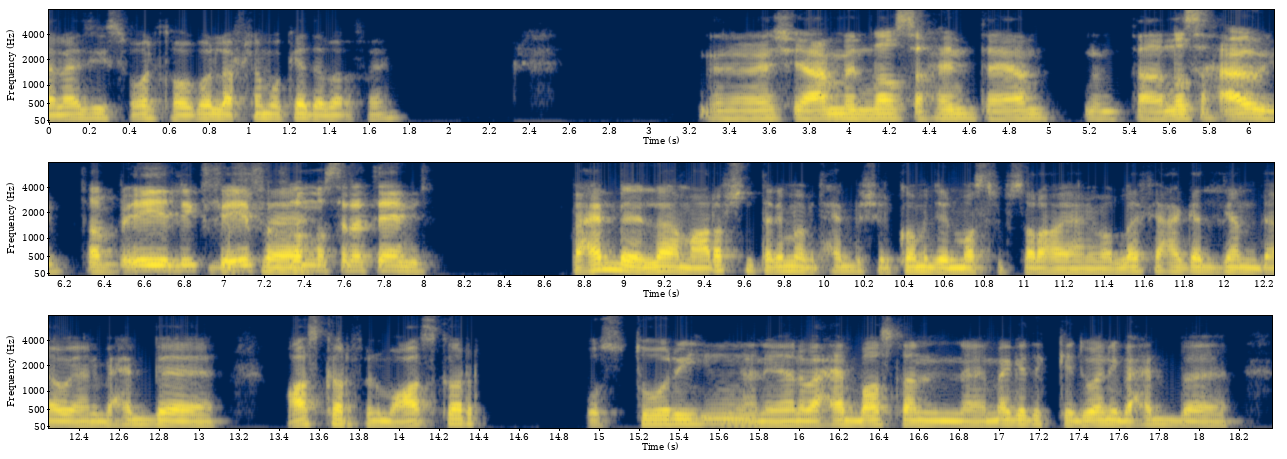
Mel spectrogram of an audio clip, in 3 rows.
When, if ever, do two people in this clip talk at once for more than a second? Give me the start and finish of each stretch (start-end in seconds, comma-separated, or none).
none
